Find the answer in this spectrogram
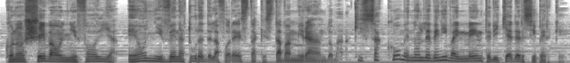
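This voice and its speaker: Guy reading a fairy-tale style story, lots of lift and fall in his voice, soft music under it. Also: mid-range voice, expressive, fairly quick, hardly any pauses. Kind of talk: scripted narration of a short story.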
